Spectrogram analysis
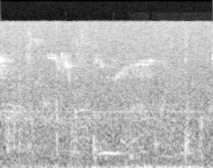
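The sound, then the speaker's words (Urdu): Birds chirping in a small mountain village in the early morning, faint cooing and light chirps scattered over a soft background. “یہ چھوٹا سا گاؤں پرندوں کی چہچہاہٹ کے ساتھ ساتھ بچوں کی آوازوں سے بھی گونج رہا ہے۔”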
